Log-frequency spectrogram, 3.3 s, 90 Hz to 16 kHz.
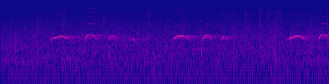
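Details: Ornate hawk-eagle at Bilsa, Ecuador, giving short arched whistled notes in groups of two or three, with a group about every 1.2 seconds, over a steady background hiss.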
